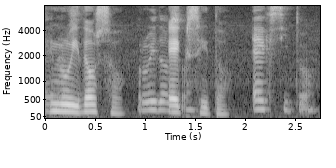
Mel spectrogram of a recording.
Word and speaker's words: éxito: Éxito. So you do pronounce the X. Success. Cool. Good word. What's to succeed? Para tener éxito.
